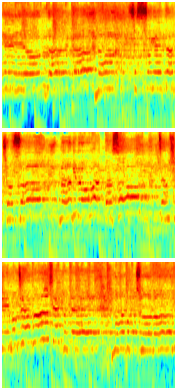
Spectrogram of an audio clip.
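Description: K-pop song performed in concert: women's voices singing over an electronic pop backing track with a steady beat.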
